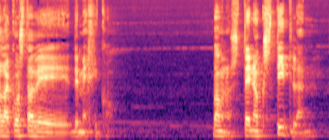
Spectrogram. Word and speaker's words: Tenochtitlan: ahí las palabras tío se pronuncia la che como es como es Tenochtitlán o sea como una no llega a ser una x como una sh no como Tenochtitlan vale Tenochtitlan Ok pues chicos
